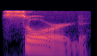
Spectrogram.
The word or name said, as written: sword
